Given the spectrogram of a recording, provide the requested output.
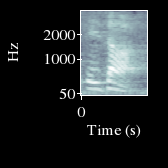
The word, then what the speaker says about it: Ezer: That is the word in the Hebrew, Ezer. E-Z-E-R, pronounced A-Y-Z-E-R, Ezer.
